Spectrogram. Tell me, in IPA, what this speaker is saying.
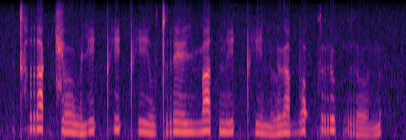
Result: kʰra˥˩k̚t͡ɕoː˨˩wji˦˥ʔ pʰi˦˥ʔpʰiː˨˩wtreː˧j ma˥˩t̚mi˦˥ʔ pʰi˨˩nlɯ˧a̯bɔ˥˩ʔ kru˥˩k̚ro˩˦n

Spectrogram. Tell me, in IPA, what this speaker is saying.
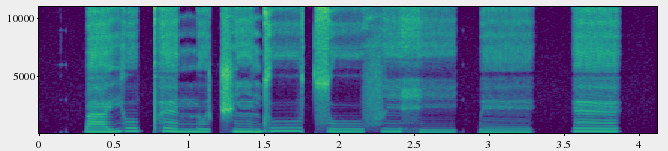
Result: k͡pa˨jo˦pʰɛ˦˨ nʊ˨t͡ʃĩ˨duː˦ t͡suː˦fi˦hiː˨k͡peː˨ | ɛ˦

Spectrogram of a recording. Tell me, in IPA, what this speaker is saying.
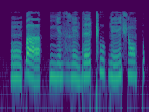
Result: õɓa | ɲẽzɮẽdɛǁu ɠẽʃɔ̃p

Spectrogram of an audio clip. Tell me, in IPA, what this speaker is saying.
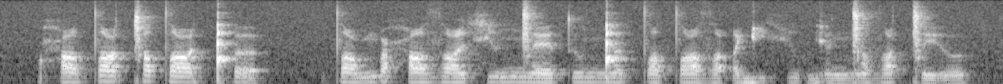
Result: ħʌtˤuǀutˤ ɯǃʰʌ | tˤɪmʊ ħizˤʌɪ̯ɕɯ ŋ͡ǀɛtuŋ͡ǃʌ tɪ tˤizˤʌʔiɡi çuɡɪə̯ŋ͡ǀɪzˤʌ ǀɪʊ̯

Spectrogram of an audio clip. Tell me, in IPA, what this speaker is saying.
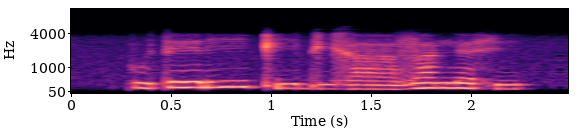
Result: kʷi˨teː˦ ɾiː˦kʼi˨ di˨ɣaː˨ va˦ŋɛ˦˨ hĩ˦

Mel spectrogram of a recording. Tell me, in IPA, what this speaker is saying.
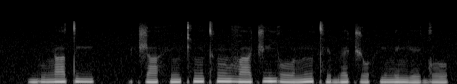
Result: bu˨ŋa˦ti˦ | t͡ʃa˨ hĩ˨kʰĩ˦tʰũ˦ va˦ t͡ʃi˦joː˨nĩ˦tʰɪ˨ bɛ˦t͡ʃo˨ hi˦nɪ˦ɲeː˨ ɡo˨

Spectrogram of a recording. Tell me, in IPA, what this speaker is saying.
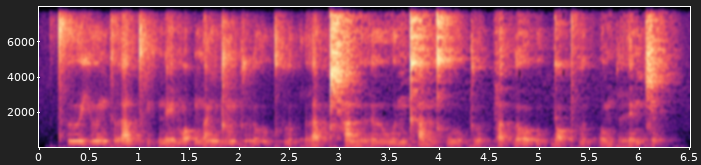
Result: tʰɯː˥˩jɯː˥˩n kra˥˩wtʰi˨˩t̚neː˩˦mɔ˦˥ʔ na˩˦ŋdo˥˩m kruː˥˩kʰlu˦˥k̚ra˦˥p̚ t͡ɕʰa˨˩n rɯː˦˥ wɯ˦˥ŋkʰa˧n kʰwuː˨˩klu˨˩k̚fa˥˩t̚ loː˥˩ʔuː˦˥k̚jɔ˥˩ʔ pʰlu˦˥k̚wo˩˦mpre˦˥n t͡ɕa˦˥t̚

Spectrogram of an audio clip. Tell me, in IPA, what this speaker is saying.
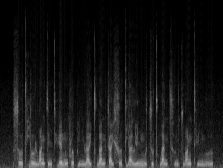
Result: so˧˥ʊ̯t̪ʰjo˥˩ʊ̯ɻwɑ˧˥ŋt̪y˧˥n t̪ʰɥɛ˥mɤ˨ŋfɤ˥˩ pi˨˩ŋɻa˥˩ɪ̯ t̪ʰwa˥nka˥˩ɪ̯xɤ˧˥ t̪jä˧˥ly˥nmu˥˧ t͡su˥˧t̪ʰwa˥˩n t͡sʰʊ˨˩ŋt͡swɑ˥ŋ t̪ʰy˧˥nmo˧˥ʊ̯

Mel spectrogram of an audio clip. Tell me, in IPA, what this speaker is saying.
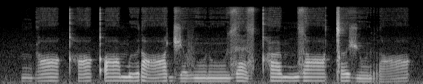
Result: ŋɡɑː˧˥˧qʰɑ˧˥˧qʼɑː˥m ɯ˩˥ɾɑː˩˥d͡ʒə˨vũ˨ ɾũː˨zæ˥˩zqʰɵː˥m nzɑː˥ǀə˧˥˧ʒũ˨rɑ˩˥

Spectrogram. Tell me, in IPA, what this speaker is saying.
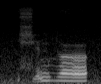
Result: çḛnʎœ

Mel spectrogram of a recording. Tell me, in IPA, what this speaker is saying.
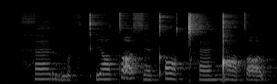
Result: hæ˧ rṵ˨ħkʼe˧ tˤɛ̰˦sɛ˨kʼɒ˦˨ ǀʰæ˧ŋ͡ǃɒ˦˨tˤṵ˦

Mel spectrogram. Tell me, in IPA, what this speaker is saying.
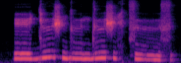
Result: eːɟɨːʃŋɡɨː ndɨːʃix t͡sɨːs

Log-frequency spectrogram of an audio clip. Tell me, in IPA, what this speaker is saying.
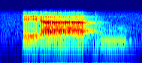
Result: ɛ˧ɾaː˨ ɓu˧

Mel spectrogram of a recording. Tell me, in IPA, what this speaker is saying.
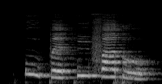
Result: k͡pu˦˨pɛ˨ kũ˦ fa˦ɗo˨

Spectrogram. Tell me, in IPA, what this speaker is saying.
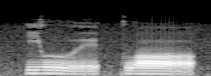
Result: juɪ̯ | kwɔ

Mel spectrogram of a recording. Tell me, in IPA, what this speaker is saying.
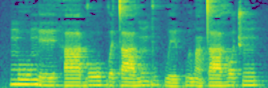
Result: moː˦ŋeː˨ haː˨ ɡoː˦ɡʷɛ˧ taː˧ɣũ˦ɡu˦kʷeː˨ kʷe˧wã˨ taː˧ɣɔ˦ t͡ʃũ˦

